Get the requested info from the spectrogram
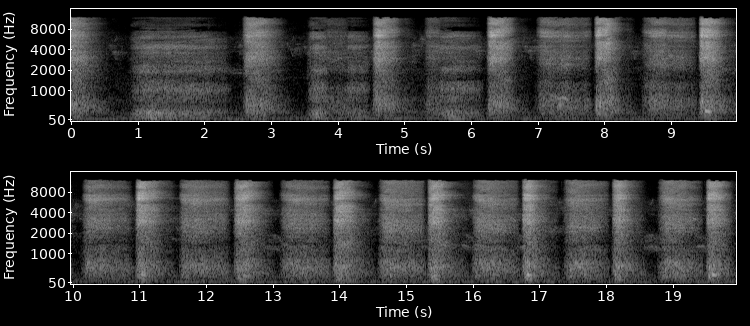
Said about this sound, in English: Now we'll slowly increase the speed of our breathing. Slowly, we start with a normal pace and increase the pace of the breathing.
